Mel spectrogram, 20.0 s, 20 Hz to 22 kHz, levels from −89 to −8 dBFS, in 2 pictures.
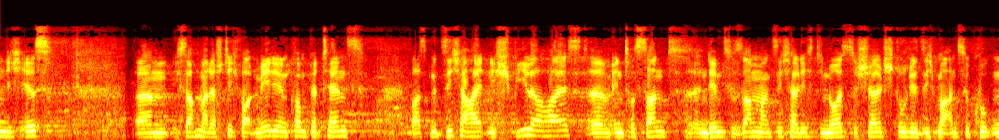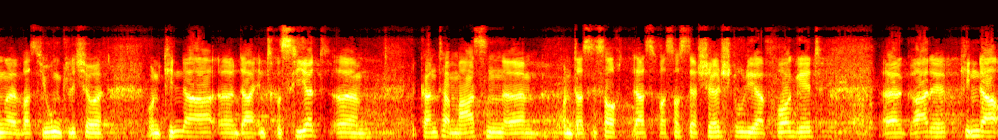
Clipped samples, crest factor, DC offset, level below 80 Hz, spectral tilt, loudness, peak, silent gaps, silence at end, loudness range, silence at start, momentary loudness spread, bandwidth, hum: under 0.1%; 16 dB; under 0.1%; -48 dBFS; -3.5 dB/octave; -16 LUFS; 0 dBFS; none; 0 s; 1 LU; 0 s; 8 LU; 10.5 kHz; none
